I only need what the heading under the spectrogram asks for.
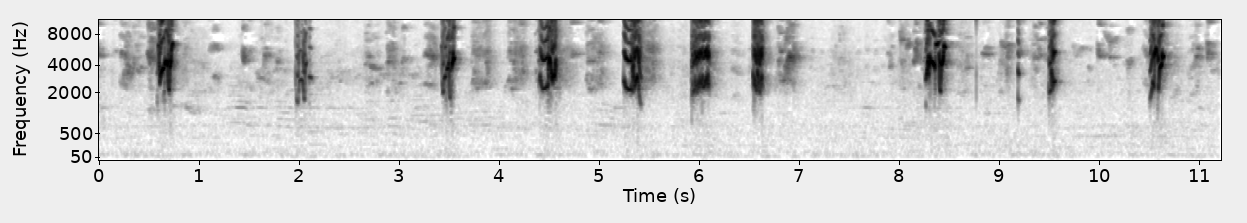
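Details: Tame pet lovebirds chirping: loud, harsh, high broadband chirps come every second or so, with softer twittering notes between them and no other sounds.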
